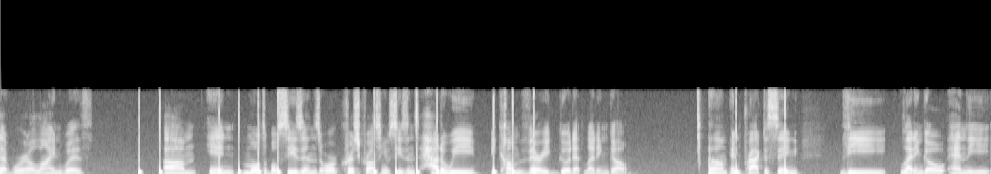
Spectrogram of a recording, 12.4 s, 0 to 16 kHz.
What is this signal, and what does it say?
Tap code, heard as knocks on a wall, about 4 knocks a second, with speech in English. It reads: IS A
